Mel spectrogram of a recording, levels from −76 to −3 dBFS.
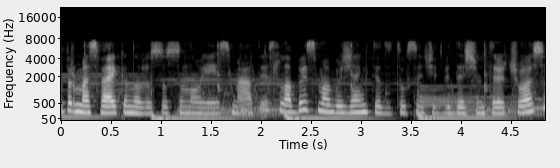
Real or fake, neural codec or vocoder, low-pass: real; none; 7.2 kHz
